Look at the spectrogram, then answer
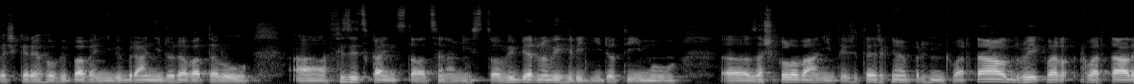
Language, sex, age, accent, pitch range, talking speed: Czech, male, 20-39, native, 100-105 Hz, 120 wpm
